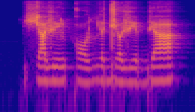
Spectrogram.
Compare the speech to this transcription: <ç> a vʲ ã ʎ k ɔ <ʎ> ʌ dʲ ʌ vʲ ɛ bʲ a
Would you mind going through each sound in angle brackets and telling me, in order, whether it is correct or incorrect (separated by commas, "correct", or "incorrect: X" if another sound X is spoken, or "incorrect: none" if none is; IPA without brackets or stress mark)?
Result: correct, correct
